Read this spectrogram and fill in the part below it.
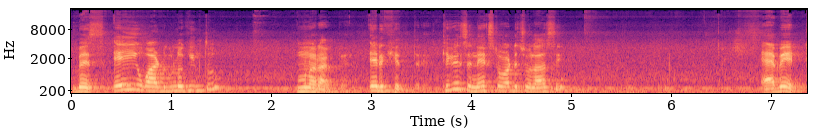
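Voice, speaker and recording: A man's voice: sits high, lively intonation, a little fast, long pauses, slight background noise. A man teaching vocabulary, repeating words and answering his own questions. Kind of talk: vocabulary lesson explained in Bengali.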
